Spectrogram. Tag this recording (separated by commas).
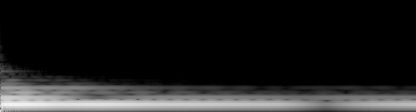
Bass guitar, Plucked string instrument, Music, Guitar, Musical instrument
